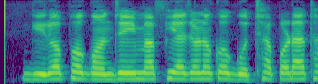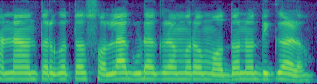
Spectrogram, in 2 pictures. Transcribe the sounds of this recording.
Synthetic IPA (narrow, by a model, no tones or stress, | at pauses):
ɡiɾɔpʰɔɡɔnd͡ʒejmapʰijad͡ʒɔɽ̃ɔkɔɡot͡ʃʰapɔɽat̪ʰanaɔnt̪ɔɾɡɔt̪ɔsɔlaɡuɽaɡɾamɔɾɔmɔd̪ɔnɔd̪iɡaɭɔ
